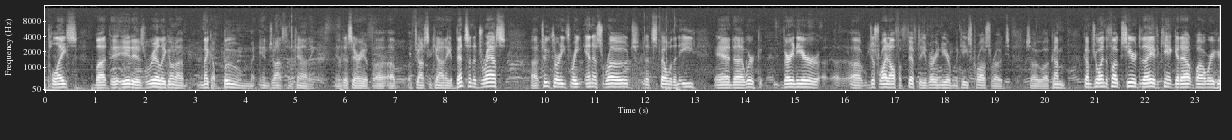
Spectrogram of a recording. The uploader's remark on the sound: broadcasting live from Hand Picked Nursery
